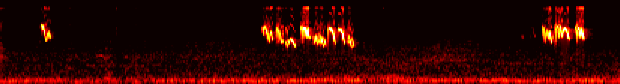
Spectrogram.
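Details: Rolling 'ngeroll' song of a Mozambique canary: one short high note, a dense phrase of rapid descending chirps after a pause, then a final brief cluster of bright twitters, with quiet low background hum between.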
